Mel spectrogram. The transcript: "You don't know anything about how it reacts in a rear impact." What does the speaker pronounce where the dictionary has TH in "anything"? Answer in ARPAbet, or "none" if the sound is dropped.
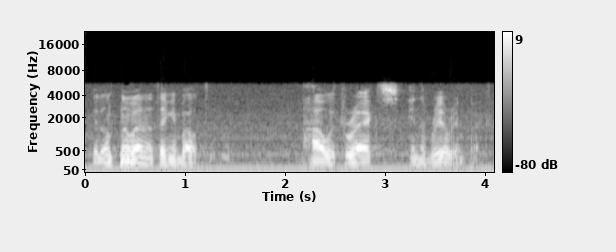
TH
